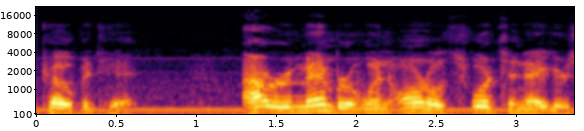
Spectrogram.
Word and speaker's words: Arnold Schwarzenegger: How do you pronounce his name? Arnold Schwarzenegger.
